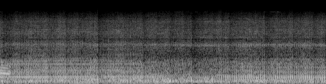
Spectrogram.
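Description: A Kawasaki KLX250SF supermoto motorcycle ridden offroad during an ATV poker run drones loudly and steadily at close range, its engine buzzing continuously with slight wavering and rumble from the rough ground.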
